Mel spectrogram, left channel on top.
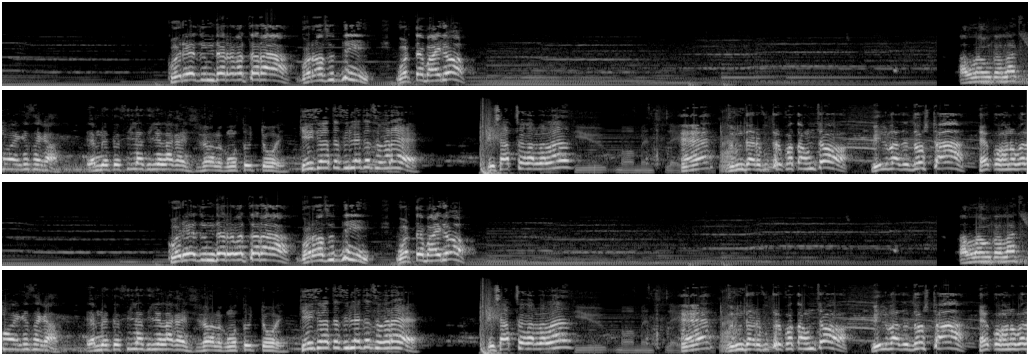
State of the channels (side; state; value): both; normal; correlation 0.25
